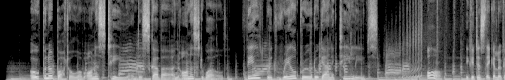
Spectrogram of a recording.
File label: English Commercial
